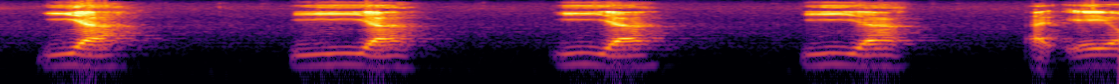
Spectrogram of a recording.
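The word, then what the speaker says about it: ي: ইয়াটা হচ্ছে আমাদের এই 2 দাঁতের পাটি একসাথে লেগে থাকবে, লেগে আপনার শেষ অবস্থায় এসে কি ছেড়ে দেবে, ইয়া।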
